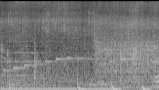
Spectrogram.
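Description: Mutton with pointed gourd sizzling and frying in a pan, a steady close hiss broken by a few sharp stirring scrapes, with no talk.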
